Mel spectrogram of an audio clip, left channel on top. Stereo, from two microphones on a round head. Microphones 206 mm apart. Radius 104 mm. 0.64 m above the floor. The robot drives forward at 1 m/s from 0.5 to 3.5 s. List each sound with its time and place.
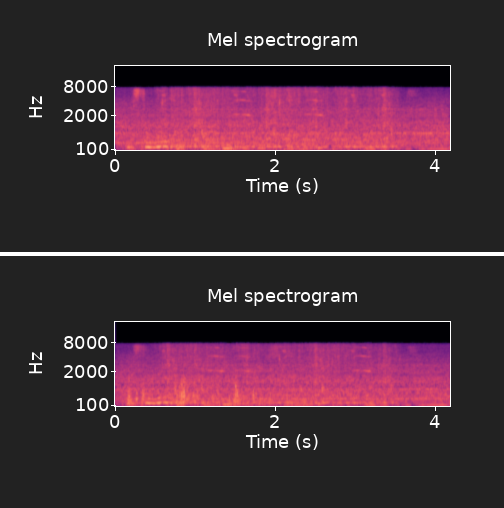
0.1 s a woman speaking: 30° left (ahead or behind), 1.1 m; by 4.1 s 10° left (ahead or behind), 3 m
